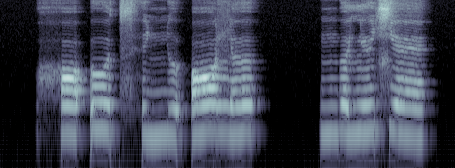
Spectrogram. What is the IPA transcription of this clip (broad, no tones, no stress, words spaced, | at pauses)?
hɔʔʊt͡sʰɪ ɲʊʔɔɮə | ŋəlʲə̃ɕɛ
